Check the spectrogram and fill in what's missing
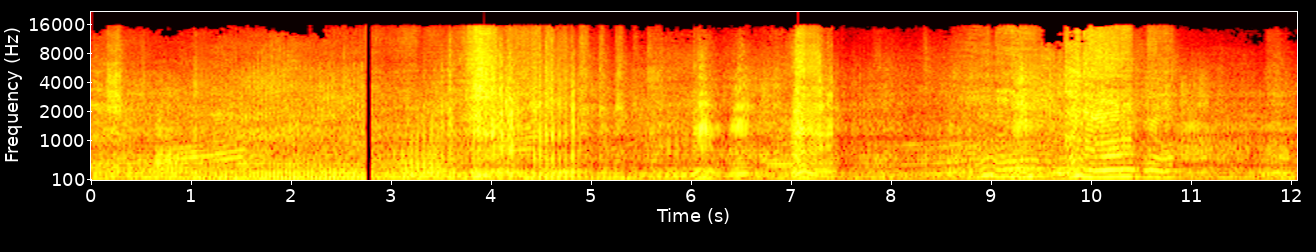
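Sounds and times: motorcycle engines revving hard: 0.0s - 12.0s.

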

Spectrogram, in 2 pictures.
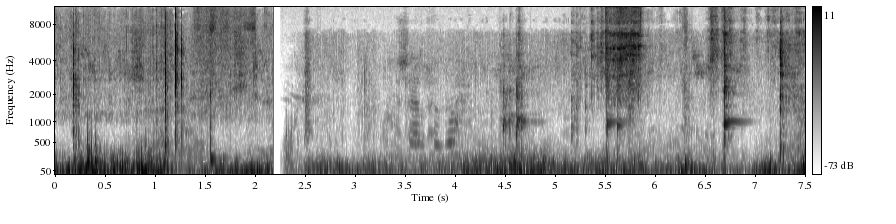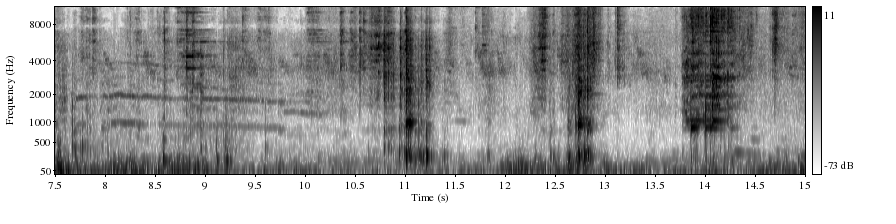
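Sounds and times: clinks and knocks: 4.4s - 15.0s
rooster crowing: 7.7s - 10.2s.

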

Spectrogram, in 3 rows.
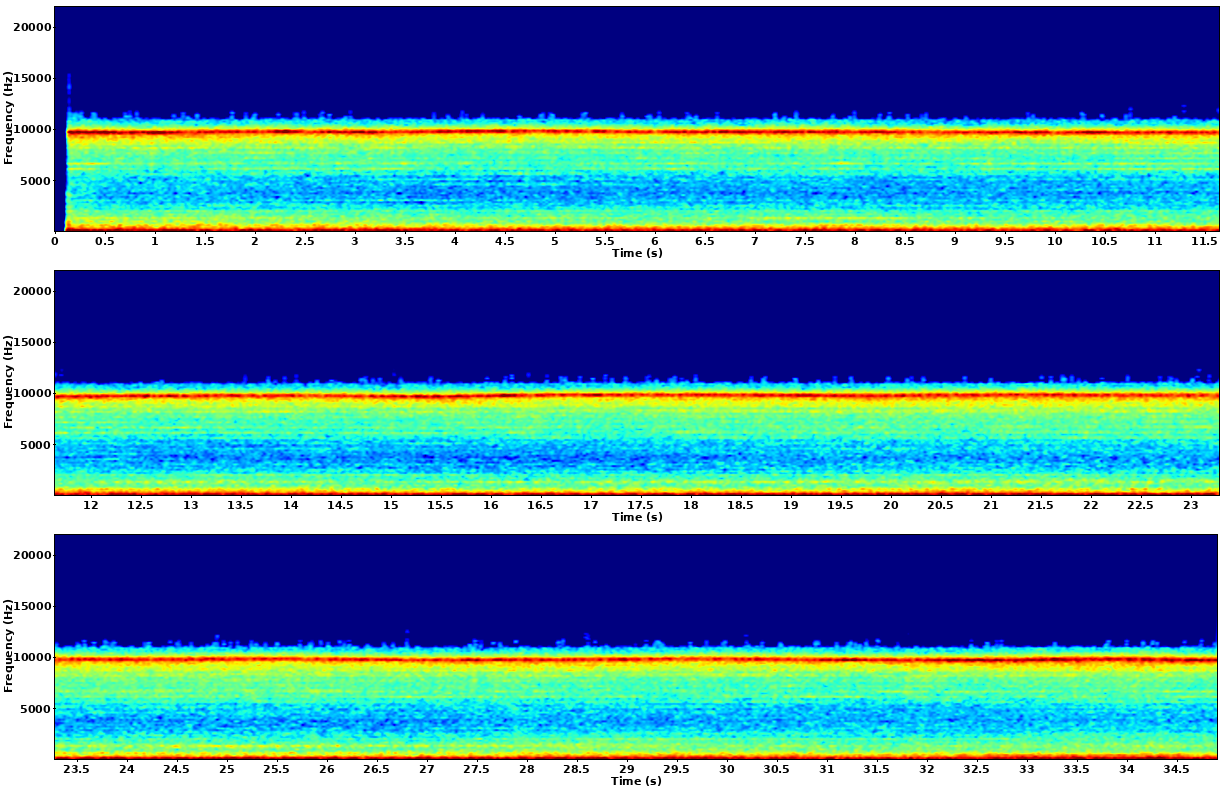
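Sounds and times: helicopter rotors humming: 0.2s - 34.9s
high turbine whine: 0.2s - 34.9s.

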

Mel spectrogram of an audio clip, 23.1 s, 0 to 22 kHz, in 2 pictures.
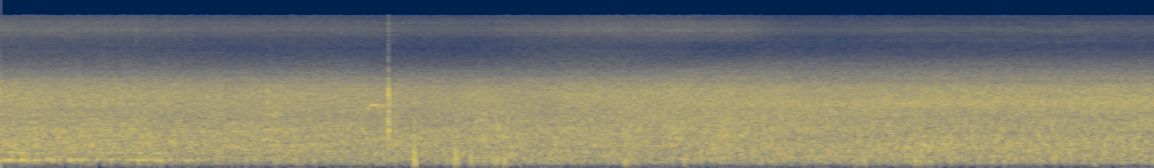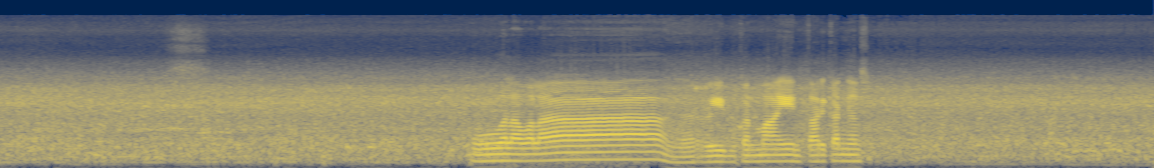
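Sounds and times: river water flowing: 0.0s - 23.0s.

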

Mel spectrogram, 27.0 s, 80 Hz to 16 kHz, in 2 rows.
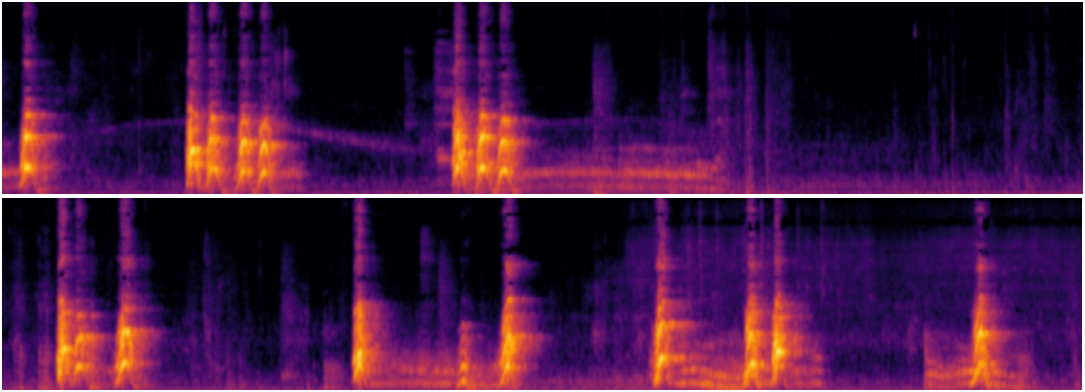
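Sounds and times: dog barking: 0.2s - 0.8s, 2.3s - 3.7s, 5.6s - 6.6s, 14.1s - 15.5s, 17.9s - 18.4s, 19.2s - 20.3s, 21.6s - 23.8s, 25.6s - 26.3s
dog low drawn-out sound: 2.8s - 4.9s, 6.5s - 9.5s, 16.0s - 23.9s.

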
